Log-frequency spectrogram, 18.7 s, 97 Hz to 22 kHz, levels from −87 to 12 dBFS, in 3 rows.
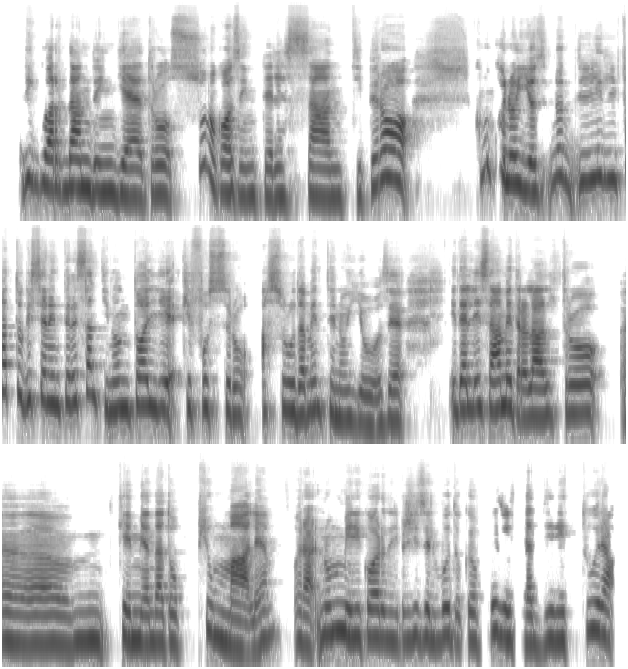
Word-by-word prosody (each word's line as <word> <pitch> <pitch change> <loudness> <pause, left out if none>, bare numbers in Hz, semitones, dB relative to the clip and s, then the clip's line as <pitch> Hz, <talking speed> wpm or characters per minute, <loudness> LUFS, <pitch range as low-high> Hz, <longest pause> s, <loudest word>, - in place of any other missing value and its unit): riguardando 230 -3 +2
indietro, 195 -2 +1
sono 180 - -3
cose 200 -1 +3
interessanti, 180 0 -2
però 270 - +4 0.6
comunque 335 -6 -3
noios 215 -5 +3
non 270 0 -3
li 275 +2 0
il 275 - -1
fatto 355 +1 -1
che 285 - 0
siano 285 -1 +1
interessanti 275 +2 -1
non 235 +1 +1
toglie 245 -1 +2
che 245 - -4
fossero 230 -4 -4
assolutamente 220 0 -1
noiose, 175 -2 -2 0.4
ed 230 0 -4
è 230 - +7
l'esame 235 +1 +4
tra 195 -3 +2
l'altro, 205 +2 +1
ehm, 180 0 -1
che 205 0 0
mi 195 - +2
è - - +4
andato 180 0 -2
più 240 - -6
male. 180 +2 +2
Ora 180 -3 0
non 225 +4 0
mi 235 - +4
ricordo 205 0 0
di 190 - -5
preciso 195 +2 -4
il 190 - -3
voto 205 -3 -2
che 195 - -7
ho 180 -3 -7
preso, 220 -3 -1
se 180 - -2
addirittura 195 +5 -2
205 Hz, 145 wpm, -23 LUFS, 185-235 Hz, 0.6 s, è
